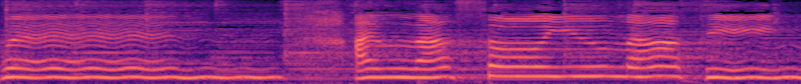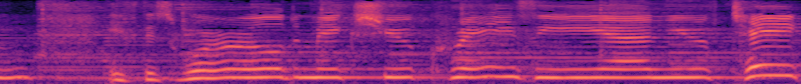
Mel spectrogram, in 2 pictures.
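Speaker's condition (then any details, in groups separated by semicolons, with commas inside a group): No condition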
